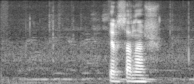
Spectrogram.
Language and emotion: Russian, neutral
